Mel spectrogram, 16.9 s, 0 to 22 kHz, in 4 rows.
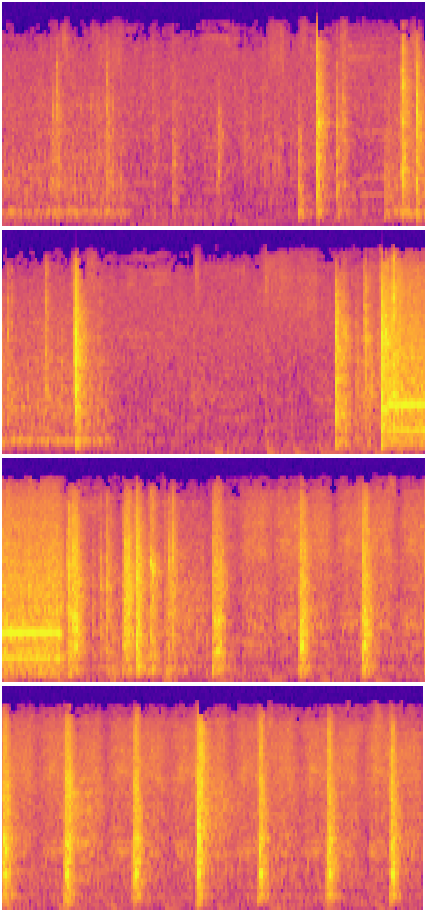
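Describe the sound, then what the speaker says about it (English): A Canon printer printing a document page close by, with whirring feed motors, a louder mechanical burst midway, and then a regular series of rhythmic clacks as the page moves through. "Now this document is going to print page 2."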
